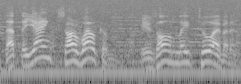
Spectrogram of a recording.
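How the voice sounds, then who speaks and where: Guy with a high voice doing old newsreel narration, punchy announcer style, loud music under it. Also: wildly swooping pitch, low-quality recording. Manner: brisk, emphatic announcer delivery. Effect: old newsreel sound.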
